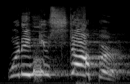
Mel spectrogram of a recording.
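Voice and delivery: very loud, high-pitched reproach; accusing outburst. Acted. Father blaming boy for daughter's going, accusing. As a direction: burst out with the blame.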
